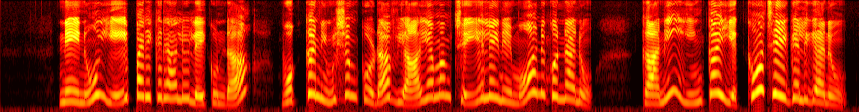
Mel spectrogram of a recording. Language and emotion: Telugu, surprised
